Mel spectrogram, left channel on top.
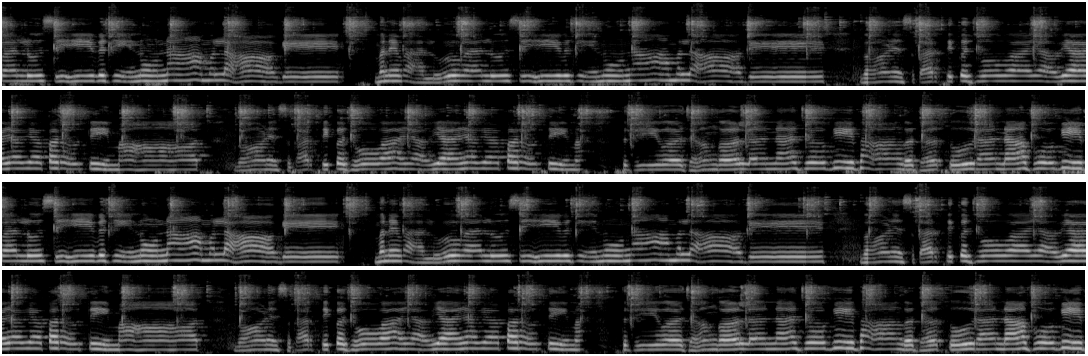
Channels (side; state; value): both; normal; correlation 0.66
